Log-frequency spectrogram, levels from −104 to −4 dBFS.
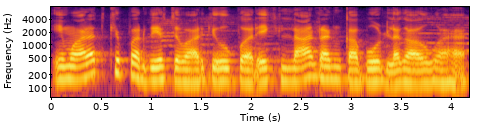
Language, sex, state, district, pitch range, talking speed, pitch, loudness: Hindi, male, Jharkhand, Palamu, 130-155 Hz, 200 wpm, 145 Hz, -15 LUFS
